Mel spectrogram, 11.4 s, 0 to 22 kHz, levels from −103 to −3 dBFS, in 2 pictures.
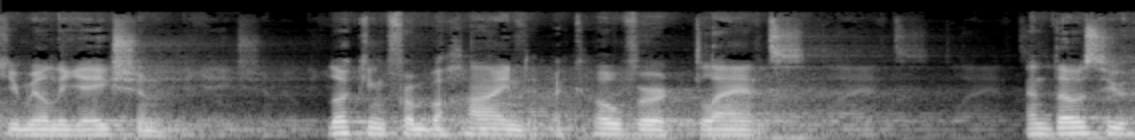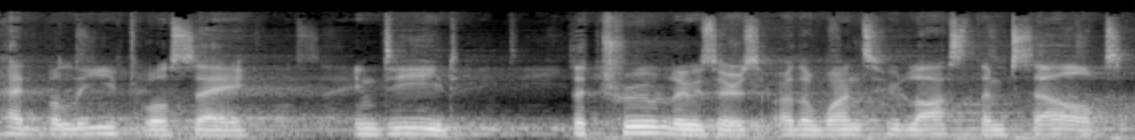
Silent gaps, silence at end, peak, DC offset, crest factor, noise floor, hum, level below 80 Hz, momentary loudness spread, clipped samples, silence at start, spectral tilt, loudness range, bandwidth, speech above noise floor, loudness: none; 0 s; -6 dBFS; under 0.1%; 16 dB; -51 dBFS; none; -42 dBFS; 16 LU; under 0.1%; 0 s; -5.5 dB/octave; 3 LU; 16 kHz; 30 dB; -22 LUFS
